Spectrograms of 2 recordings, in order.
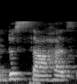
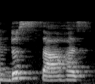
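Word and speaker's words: दुःसाहस: साहस ठीक है मतलब दु साहस हम उसको पढ़ दु साहस ऐसे दुस ऐसे नहीं पढ़ रहे हम दु साहस पढ़ रहे मतलब हम जब बात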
